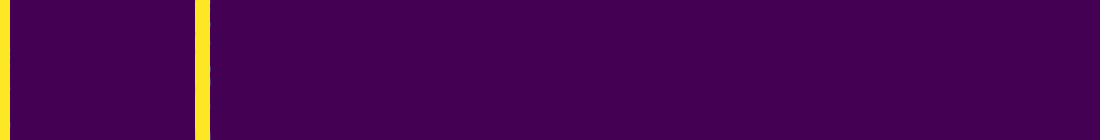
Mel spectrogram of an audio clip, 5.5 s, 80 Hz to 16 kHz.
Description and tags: Simple 5.1 (with LFE backed in) surround test file created from a click sound.
The file uses the following configuration:
- Left
- Right
- Center
- LFE
- Left surround
- Right surround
